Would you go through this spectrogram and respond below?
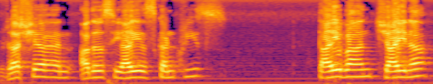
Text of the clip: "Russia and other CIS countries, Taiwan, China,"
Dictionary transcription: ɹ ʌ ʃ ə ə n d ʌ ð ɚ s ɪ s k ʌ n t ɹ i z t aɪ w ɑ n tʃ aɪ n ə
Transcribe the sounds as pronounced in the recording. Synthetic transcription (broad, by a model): ɹ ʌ ʃ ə ə n d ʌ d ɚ s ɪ s k ʌ n t ɹ i z t aɪ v ɑ n tʃ aɪ n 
